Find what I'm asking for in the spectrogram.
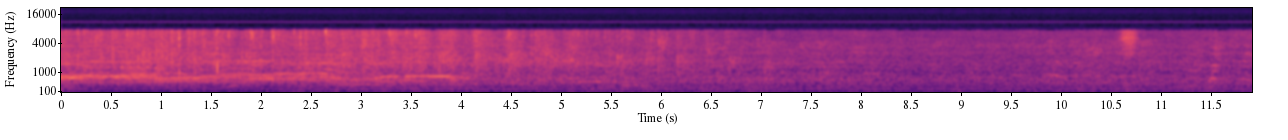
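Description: A live crowd at the MLG Meadowlands 2009 gaming event applauding and cheering, a dense clapping wash loudest at first and slowly fading, with commentators talking over it.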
